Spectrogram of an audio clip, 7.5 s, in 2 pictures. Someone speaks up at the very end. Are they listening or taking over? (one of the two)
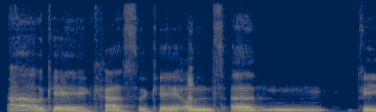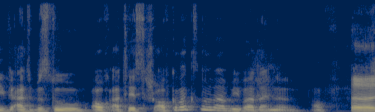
taking over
